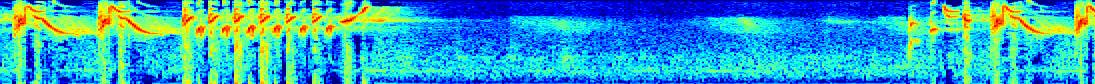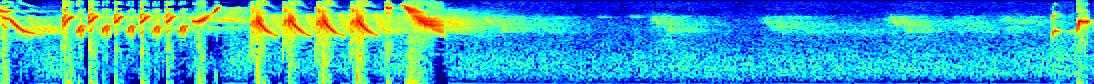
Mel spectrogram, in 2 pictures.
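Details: Goldfinch song from Tizi Ouzou, Algeria. Two bursts of rapid, sparkling twitters, buzzy trills and slurred whistles, each a few seconds long, are separated by near silence.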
